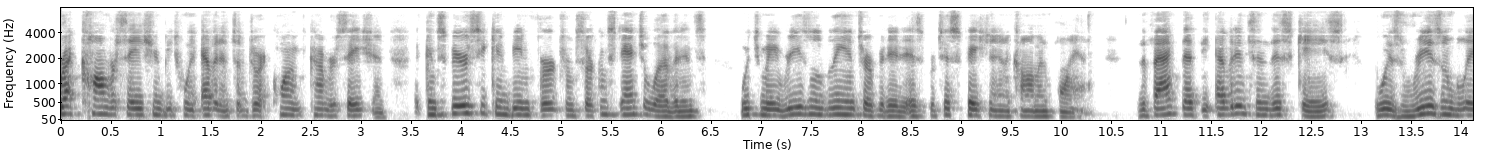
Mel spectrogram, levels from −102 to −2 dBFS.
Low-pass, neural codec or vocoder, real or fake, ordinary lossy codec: 7.2 kHz; vocoder, 22.05 kHz, 80 mel bands, Vocos; fake; MP3, 48 kbps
